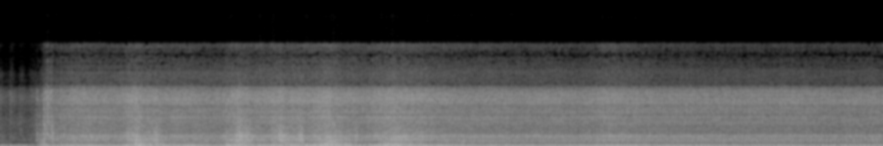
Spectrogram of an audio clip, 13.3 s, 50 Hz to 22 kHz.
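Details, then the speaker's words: Honda Vario 110 scooter after rewinding the stator coil with 0.9 mm copper wire: catches at once and settles into a steady, even idle with no misfires; normal start and idle. "dari kita gulung sampai pemasangan sampai dihidupkan, oke, nggak ada masalah."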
